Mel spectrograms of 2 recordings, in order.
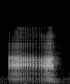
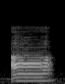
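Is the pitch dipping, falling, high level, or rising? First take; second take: dipping; high level. First: The pitch dips low and then comes back up. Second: The pitch stays high, level and long. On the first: "꼬꾸라지면서 어떻게 돼요?" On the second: "그러면 길게 아, 아, 이게 1성이 되겠죠"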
